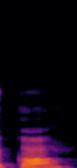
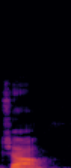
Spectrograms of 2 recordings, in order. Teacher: कंठ से का और तालु से चा, तालु से बोले जाते हैं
